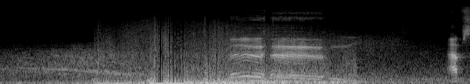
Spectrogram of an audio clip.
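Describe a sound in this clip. A huge explosion booms and rumbles.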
